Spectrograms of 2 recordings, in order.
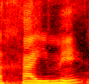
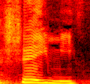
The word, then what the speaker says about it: Jamie: Acá me dicen, cabe destacar que la hermana de Brittany no se llamaba Jaime, ¿qué? Se llamaba Jamie, pero bueno, ah. O sea, así se pronuncia.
